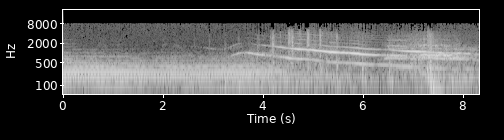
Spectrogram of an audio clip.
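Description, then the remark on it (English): An ambulance siren wails over a low engine rumble, its tone sliding steadily downward as it winds down, with some clanking street noise mixed in. “Who called the ambulance?”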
